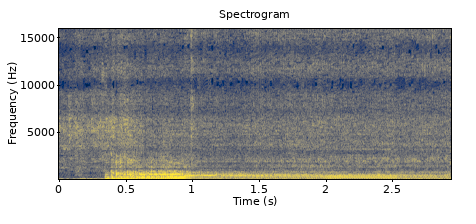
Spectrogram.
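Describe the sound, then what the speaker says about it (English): A Hyundai i30N's 2-litre inline-four engine cranks and fires, flaring loudly for a moment before dropping into a steady, throaty idle that hums on close and loud without any talking. "Let's start the i30N and hear how it sounds."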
